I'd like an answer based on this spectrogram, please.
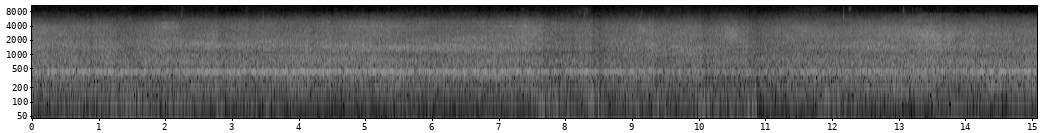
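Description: Boeing 737-400's CFM56 turbofan engines running as the jet rolls along the runway: a steady jet rush with one steady mid-pitched tone over it.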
